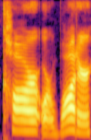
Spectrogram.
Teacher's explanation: The pacing tends to be a bit more measured than American English, and it's non-rodic, meaning the R at the end of words like car or water just isn't pronounced · it's non-rhotic, meaning the R at the end of words like car or water just isn't pronounced. Which some learners find easier, honestly, because it removes a sound they were struggling with anyway.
